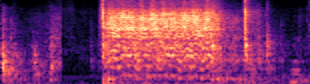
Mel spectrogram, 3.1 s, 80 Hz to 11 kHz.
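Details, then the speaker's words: Ford 302 V8 with AOD transmission in a 1968 Chevy C10, cranking with a little gas. The starter churns for a second or so and it never catches or fires; a spark tester shows no spark, so the ignition system is suspected. "no spot okay okay so uh we don't have any sparks so start diagnosing the ignition system on this thing"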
